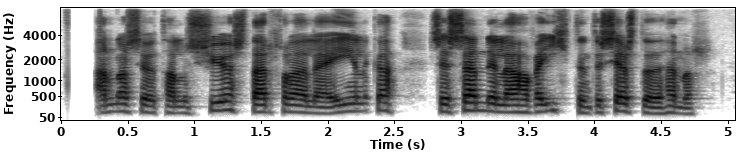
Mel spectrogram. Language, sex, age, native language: Icelandic, male, 40-49, Icelandic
